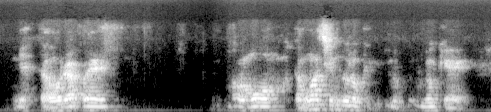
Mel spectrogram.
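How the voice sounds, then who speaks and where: At a moderate pace, a man talks in a Puerto Rican accent. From Puerto Rico, Guayanilla. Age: 40s. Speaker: politician. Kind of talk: interview. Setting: live stream. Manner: halting.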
